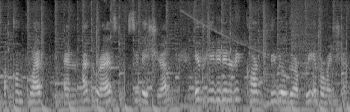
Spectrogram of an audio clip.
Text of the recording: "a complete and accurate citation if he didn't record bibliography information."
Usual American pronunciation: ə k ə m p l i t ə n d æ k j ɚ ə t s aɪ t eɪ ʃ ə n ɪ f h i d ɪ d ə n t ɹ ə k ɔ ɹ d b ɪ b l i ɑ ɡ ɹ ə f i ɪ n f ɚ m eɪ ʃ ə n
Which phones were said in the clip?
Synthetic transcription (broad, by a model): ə k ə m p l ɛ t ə n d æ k j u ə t s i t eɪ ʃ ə n ɪ f h i d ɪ d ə n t ɹ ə k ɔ ɹ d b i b l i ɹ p ɹ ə i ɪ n f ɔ m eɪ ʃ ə n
